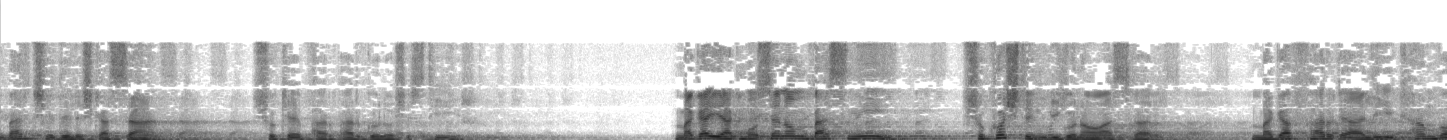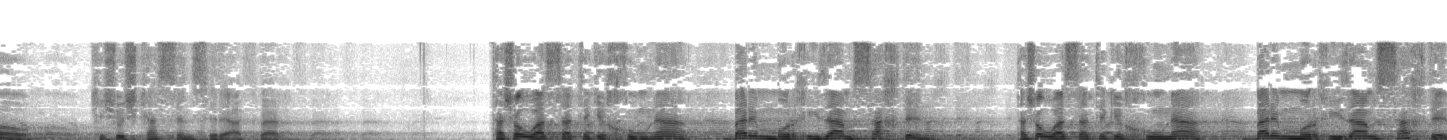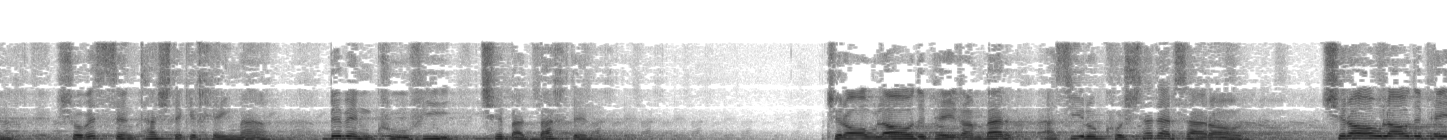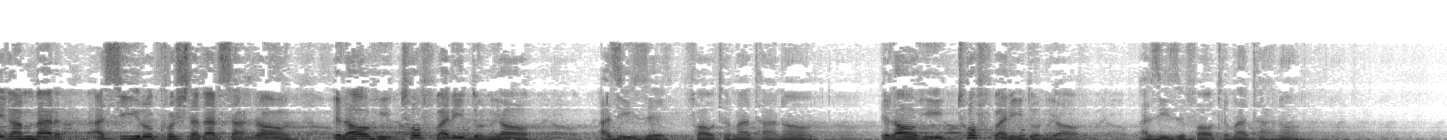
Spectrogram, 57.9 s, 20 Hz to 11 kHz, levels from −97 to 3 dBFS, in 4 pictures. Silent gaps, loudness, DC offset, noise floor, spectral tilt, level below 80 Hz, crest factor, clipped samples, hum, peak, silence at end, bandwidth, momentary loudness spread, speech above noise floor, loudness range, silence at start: none; -19 LUFS; under 0.1%; -64 dBFS; -6.5 dB/octave; -52 dBFS; 16 dB; under 0.1%; none; -2 dBFS; 0.9 s; 8 kHz; 17 LU; 46 dB; 8 LU; 0 s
